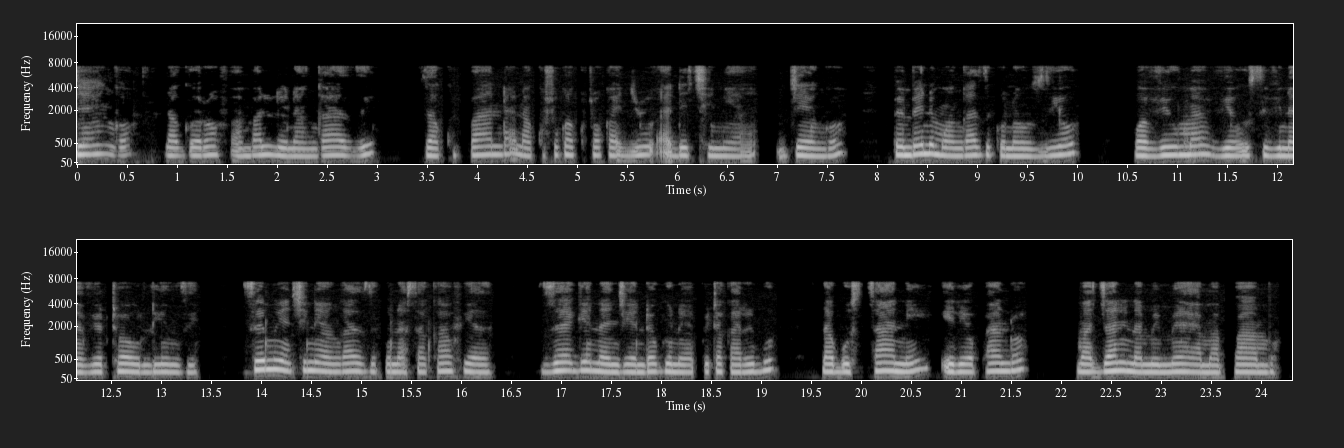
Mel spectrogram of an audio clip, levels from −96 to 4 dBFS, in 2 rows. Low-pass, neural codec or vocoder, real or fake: 7.2 kHz; none; real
